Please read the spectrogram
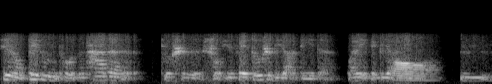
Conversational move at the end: taking over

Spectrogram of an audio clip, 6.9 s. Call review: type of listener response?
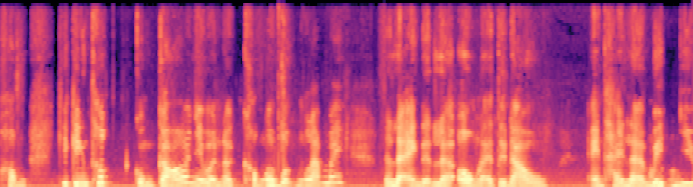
listening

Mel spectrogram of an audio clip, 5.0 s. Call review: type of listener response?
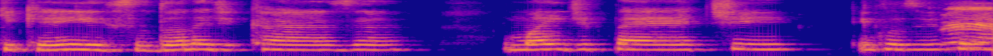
taking over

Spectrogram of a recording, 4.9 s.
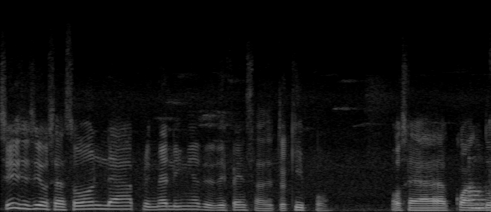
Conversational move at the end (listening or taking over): taking over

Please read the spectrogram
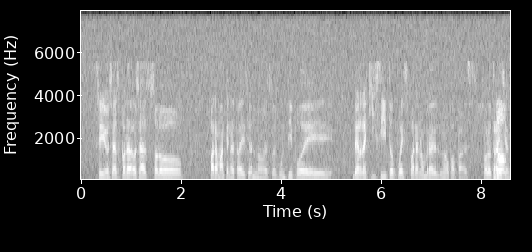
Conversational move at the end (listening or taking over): taking over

